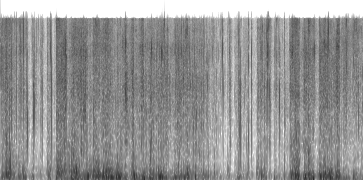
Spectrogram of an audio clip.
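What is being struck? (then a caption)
Plastic bubble wrap. A large sheet of black plastic bubble wrap is bunched over the microphone while fingertips pinch and pop its bubbles. Sharp cracks and snaps fire off rapidly and irregularly over a dense, low crinkling rustle. Bright crackle runs throughout, with brief quieter gaps between bursts.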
